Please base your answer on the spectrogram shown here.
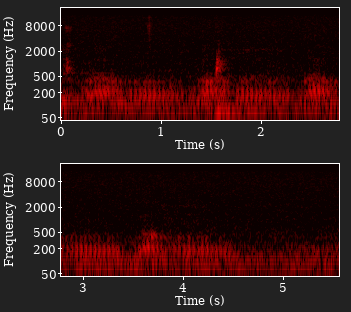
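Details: One of Gaia's kittens, from a long-haired tabby mother, purring while being massaged on an evening indoors; soft throbbing purr with clear breathing pulses roughly every half second, otherwise quiet.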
